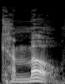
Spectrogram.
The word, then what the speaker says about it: Comeau: As we settled the debate right here on Lacrosse Classified, you now know it is Eddie Comeau. That's how you pronounce his name, Evan.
